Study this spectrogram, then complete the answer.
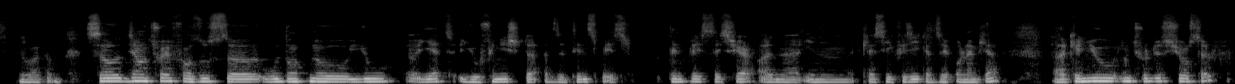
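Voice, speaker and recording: A man's medium-pitched, somewhat breathy voice, dark and mellow in tone, at a moderate pace with fairly even intonation. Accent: French. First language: French. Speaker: podcast host and coach. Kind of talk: interview. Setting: podcast. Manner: halting.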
